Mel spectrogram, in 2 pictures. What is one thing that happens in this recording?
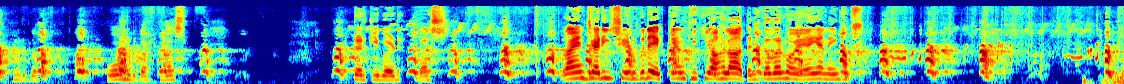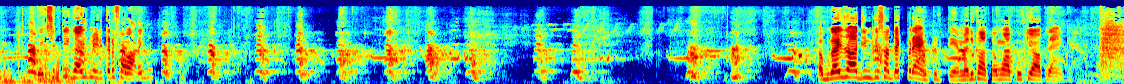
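Chickens cluck and squawk nearby.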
